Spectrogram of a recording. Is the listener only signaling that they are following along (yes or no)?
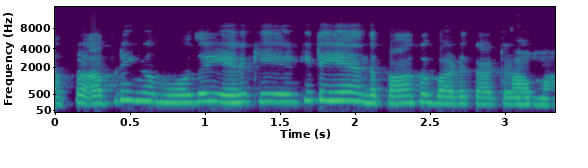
yes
